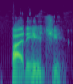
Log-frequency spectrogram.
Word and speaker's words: parede: Então eu digo natural. Eu digo parede. Eu digo lâmpada. Nenhum falante da língua vai dizer natural, ou parede, ou lâmpada.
